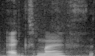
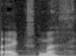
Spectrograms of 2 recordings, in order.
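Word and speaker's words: Exmouth: Our end destination is Xmouth as they pronounce it or Xmouth like we have in England.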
